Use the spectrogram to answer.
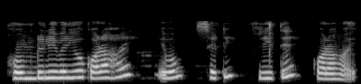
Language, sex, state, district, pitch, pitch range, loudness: Bengali, female, West Bengal, Jalpaiguri, 300 Hz, 285-370 Hz, -17 LUFS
